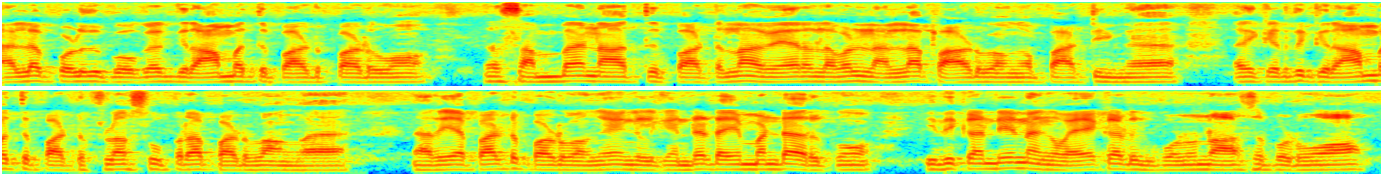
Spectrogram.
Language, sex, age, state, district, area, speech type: Tamil, male, 30-45, Tamil Nadu, Perambalur, rural, spontaneous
